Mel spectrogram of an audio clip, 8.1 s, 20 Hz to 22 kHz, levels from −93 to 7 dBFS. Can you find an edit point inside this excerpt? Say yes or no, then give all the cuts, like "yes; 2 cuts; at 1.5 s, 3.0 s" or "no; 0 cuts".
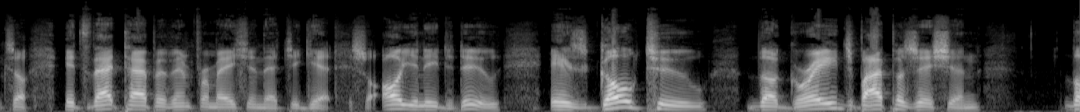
yes; 1 cut; at 2.6 s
